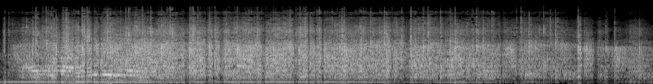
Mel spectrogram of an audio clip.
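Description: Congregation applauding, dense clapping that starts at once and tails off near the end, with a low steady tone underneath that stops about four seconds in.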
